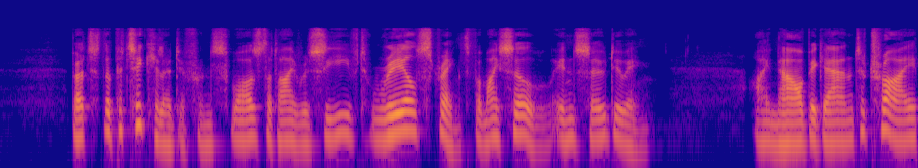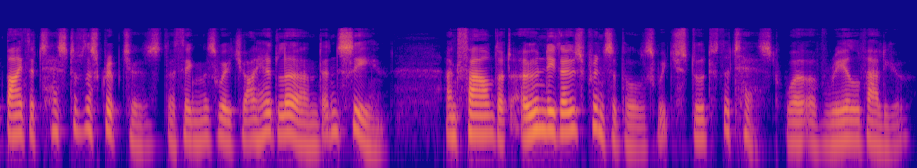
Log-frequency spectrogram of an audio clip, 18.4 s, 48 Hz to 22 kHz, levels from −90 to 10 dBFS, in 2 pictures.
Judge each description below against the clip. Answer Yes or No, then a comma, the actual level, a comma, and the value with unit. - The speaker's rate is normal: Yes, average, 165 wpm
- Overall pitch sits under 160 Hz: Yes, medium, 140 Hz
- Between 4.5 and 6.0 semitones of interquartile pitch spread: Yes, average, 5.0 semitones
